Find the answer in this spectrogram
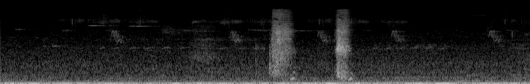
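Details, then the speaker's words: Two quick, sharp sneezes over quiet room noise, acted in a short drama by a young Indigenous man, a character for whom sneezing before going out is a taboo omen. "老一辈的人认为打喷嚏会让你的灵魂脱离你的身体，所以出门前若是打喷嚏的话，就要在家里待一段时间才可以再出门。"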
